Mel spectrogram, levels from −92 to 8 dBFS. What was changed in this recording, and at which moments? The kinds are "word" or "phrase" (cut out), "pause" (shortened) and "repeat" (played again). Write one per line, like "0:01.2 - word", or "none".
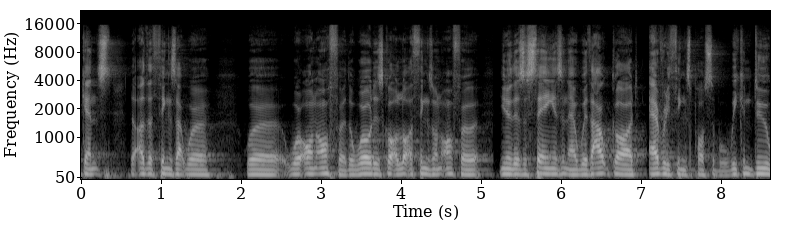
0:05.1 - pause
0:07.1 - pause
